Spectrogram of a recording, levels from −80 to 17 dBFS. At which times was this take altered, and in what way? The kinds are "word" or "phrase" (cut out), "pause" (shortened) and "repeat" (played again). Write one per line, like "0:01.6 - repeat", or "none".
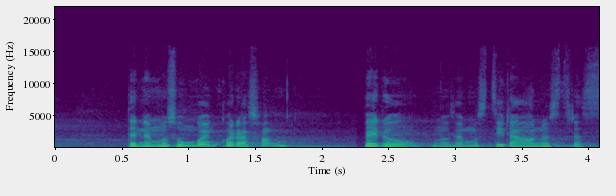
0:02.3 - pause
